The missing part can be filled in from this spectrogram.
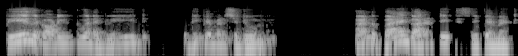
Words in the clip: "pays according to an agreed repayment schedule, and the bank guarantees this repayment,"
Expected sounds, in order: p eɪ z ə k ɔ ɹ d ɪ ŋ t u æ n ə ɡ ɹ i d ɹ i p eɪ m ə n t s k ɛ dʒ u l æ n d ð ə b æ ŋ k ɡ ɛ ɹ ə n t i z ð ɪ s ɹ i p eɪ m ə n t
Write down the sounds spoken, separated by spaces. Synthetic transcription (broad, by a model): p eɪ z ə k ɔ ɹ d ɪ ŋ t u æ n ə ɡ ɹ i d ɹ i p eɪ m ə n t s ɪ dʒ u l æ n d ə b æ ŋ k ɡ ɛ ɹ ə n t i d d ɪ s ɹ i p eɪ m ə n t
